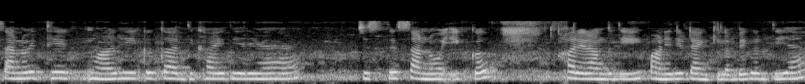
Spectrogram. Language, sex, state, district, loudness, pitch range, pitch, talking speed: Punjabi, female, Punjab, Pathankot, -12 LUFS, 255-285 Hz, 270 Hz, 165 wpm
